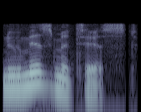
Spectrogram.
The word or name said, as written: numismatist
